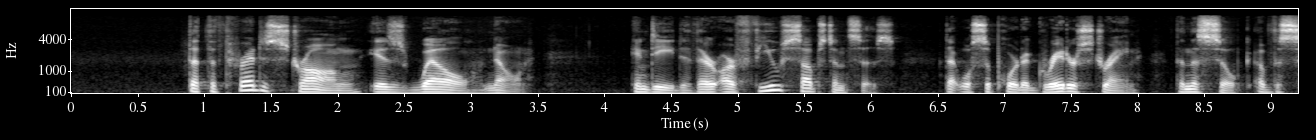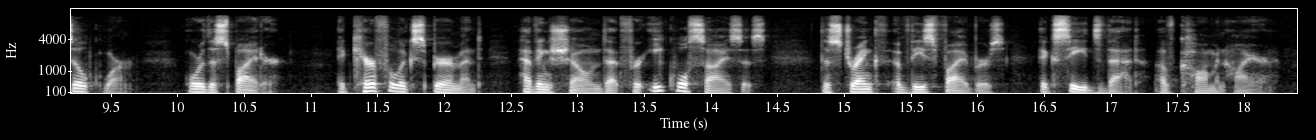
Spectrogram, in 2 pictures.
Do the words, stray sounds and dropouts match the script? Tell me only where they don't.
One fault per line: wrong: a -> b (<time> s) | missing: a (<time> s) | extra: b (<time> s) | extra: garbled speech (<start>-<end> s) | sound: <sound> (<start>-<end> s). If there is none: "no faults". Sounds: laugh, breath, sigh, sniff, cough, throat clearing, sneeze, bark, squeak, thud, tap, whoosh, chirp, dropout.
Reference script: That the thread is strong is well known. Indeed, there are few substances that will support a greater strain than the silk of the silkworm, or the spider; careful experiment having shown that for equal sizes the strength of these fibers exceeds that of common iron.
extra: a (11.2 s)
